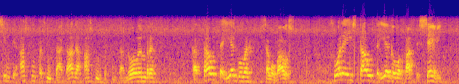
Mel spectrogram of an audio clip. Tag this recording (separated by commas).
Radio, Speech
